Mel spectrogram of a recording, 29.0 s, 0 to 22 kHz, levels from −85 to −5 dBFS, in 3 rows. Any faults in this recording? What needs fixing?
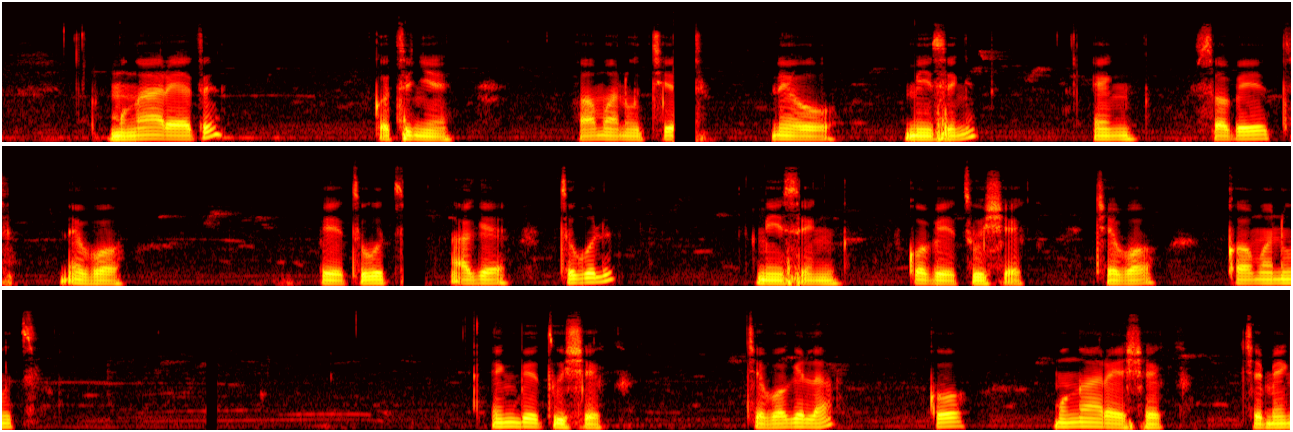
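Blocks of digital silence at 5.04–5.21 s, 12.67–12.84 s (about 171 ms each) and 20.86–20.95 s (85 ms). The speech drops abruptly to silence and back. The lengths suggest unfilled 8192- and 4096-sample output buffers. Prevent this by giving the audio thread more processing headroom or a larger buffer, so every buffer is filled before it is due.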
